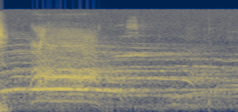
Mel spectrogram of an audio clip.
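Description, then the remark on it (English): An audience, a crowd of voices with children among them, makes a 'scared' sound effect together: a sustained, wavering frightened wail that swells loudly for a moment and then tapers off over a couple of seconds. “Can we have your sound effects again for scared?”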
